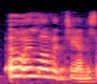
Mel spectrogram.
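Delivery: high, loud burst of delight. Real, not acted. Host reacts to a viewer's comment, delighted and loud. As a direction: squeal it out with joy.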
